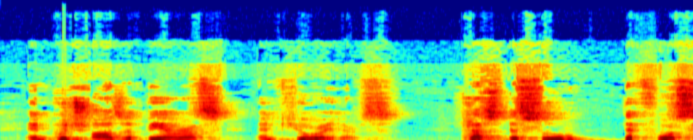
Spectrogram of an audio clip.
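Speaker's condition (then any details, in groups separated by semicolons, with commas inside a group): No condition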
